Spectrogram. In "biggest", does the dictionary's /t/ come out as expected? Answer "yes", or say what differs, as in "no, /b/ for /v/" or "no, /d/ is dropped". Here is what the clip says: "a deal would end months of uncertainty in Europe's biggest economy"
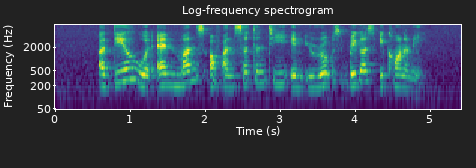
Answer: yes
